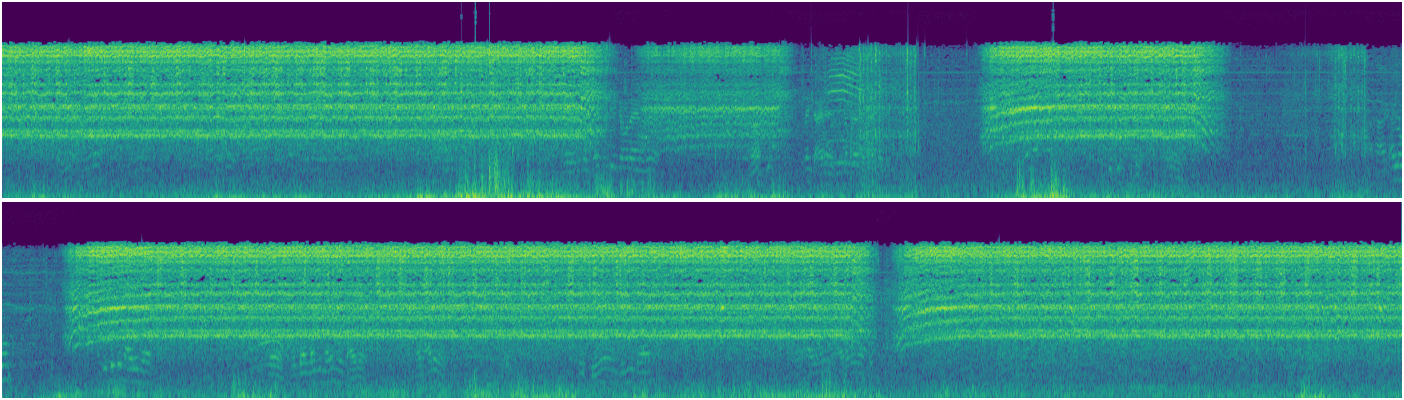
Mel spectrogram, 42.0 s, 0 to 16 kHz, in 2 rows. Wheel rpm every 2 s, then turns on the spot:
160, 160, 160, 160, 80, 70, 20, 90, 150, 20, 20, 140, 160, 160, 160, 160, 140, 120, 160, 160, 160.
12-14 18-22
